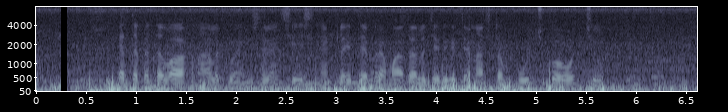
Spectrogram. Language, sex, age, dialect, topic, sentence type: Telugu, male, 18-24, Utterandhra, banking, statement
